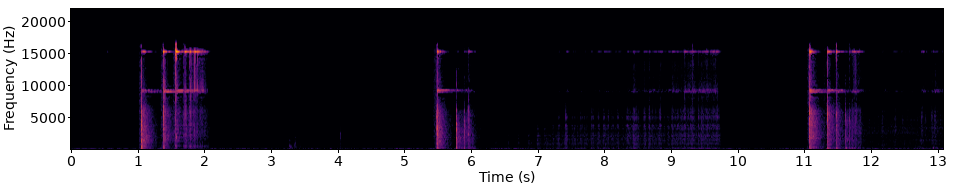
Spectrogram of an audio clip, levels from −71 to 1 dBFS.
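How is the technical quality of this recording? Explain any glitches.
No audible glitches or technical faults in this recording.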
